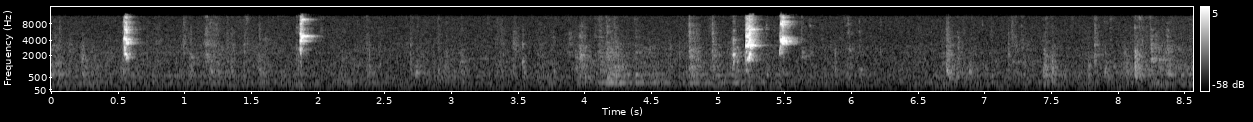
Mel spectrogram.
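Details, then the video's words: Rosy-faced lovebird giving a few sharp, shrill chirps, two spaced about a second apart, then a quick double chirp, over faint clicking and soft background noise. "Lovebird Chirping Sounds"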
